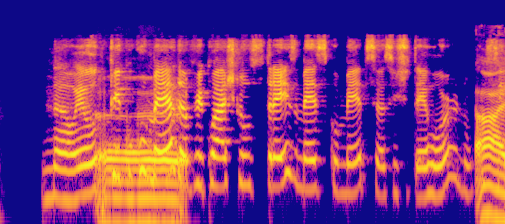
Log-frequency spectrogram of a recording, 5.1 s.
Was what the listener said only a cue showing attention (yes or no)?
no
